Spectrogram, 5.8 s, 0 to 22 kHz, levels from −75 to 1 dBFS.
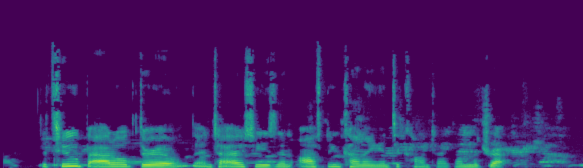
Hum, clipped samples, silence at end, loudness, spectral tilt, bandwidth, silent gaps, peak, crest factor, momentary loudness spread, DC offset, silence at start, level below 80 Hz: none; under 0.1%; 0 s; -18 LUFS; -3 dB/octave; 16 kHz; none; -2 dBFS; 16 dB; 16 LU; under 0.1%; 0.05 s; -68 dBFS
